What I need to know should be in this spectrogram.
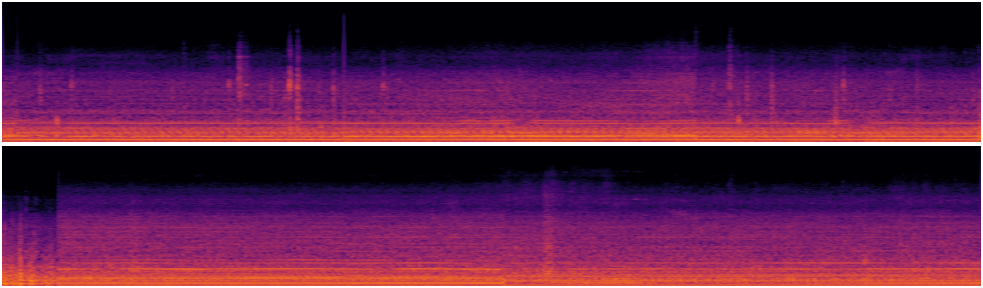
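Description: A machine's diesel engine hums steadily up close from inside its cab.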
